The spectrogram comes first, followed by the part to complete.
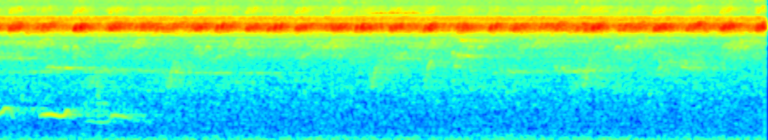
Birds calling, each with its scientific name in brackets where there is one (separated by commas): unidentified bird, Cobalt-winged Parakeet (Brotogeris cyanoptera), Hauxwell's Thrush (Turdus hauxwelli), Russet-backed Oropendola (Psarocolius angustifrons), Black-faced Antthrush (Formicarius analis)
